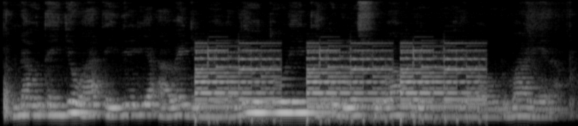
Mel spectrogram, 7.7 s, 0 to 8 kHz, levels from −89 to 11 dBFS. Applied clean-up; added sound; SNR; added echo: none; Electric guitar; 4 dB; reverberation time 0.6 s.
